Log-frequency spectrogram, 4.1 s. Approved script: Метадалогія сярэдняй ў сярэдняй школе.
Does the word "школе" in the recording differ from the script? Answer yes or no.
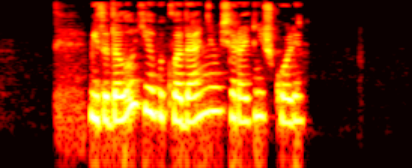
no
